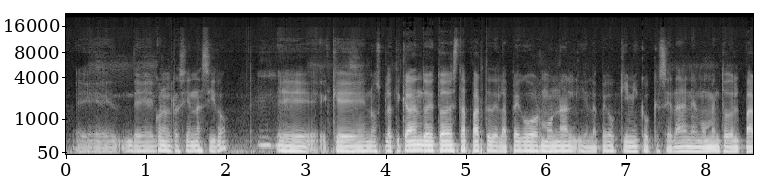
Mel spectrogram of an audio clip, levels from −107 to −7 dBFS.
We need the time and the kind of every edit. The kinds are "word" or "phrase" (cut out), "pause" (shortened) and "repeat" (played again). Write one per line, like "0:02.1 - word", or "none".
0:01.1 - word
